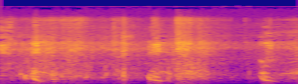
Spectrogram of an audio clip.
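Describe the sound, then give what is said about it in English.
A person and a horse splash into a stream. Repeated bursts of sloshing water rise and fall over a constant rushing flow, with brief vocal sounds between the splashes. “He falls off his horse and rolls into a stream.”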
